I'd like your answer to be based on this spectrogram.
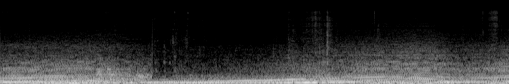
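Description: A powerful Nissan Patrol Y62 SUV engine with a twin-turbo kit revs and accelerates close by, a deep rumbling drone rising in pitch through the gears with turbo whir.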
